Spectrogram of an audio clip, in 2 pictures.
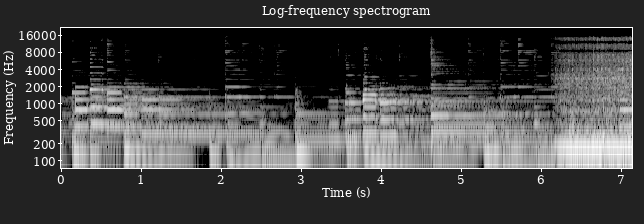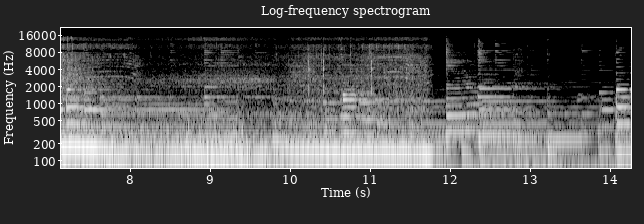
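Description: Background music with plucked notes throughout. From about six seconds in, for about six seconds, a louder noisy rush with a low engine drone that drops in pitch rises over the music: a pickup truck with a plow blade pushing through deep snow close by.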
